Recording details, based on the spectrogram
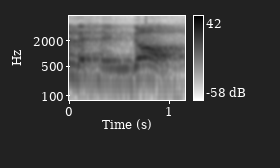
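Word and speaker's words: लहँगा: अगर अब यहाँ से मैंने चंद्र बिंदु हटा दिया तो क्या हो गया, लहंगा, लेकिन है के ऊपर चंद्र बिंदु लगाया तो इसका उच्चारण कैसे होगा, लहंगा। क्या उच्चारण हुआ, लहंगा।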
